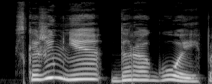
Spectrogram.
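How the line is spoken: Drawled, outwardly calm. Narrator (Russian): протянула я внешне спокойно

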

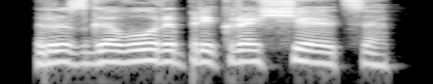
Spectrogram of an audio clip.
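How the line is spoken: Agitated growl. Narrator (Russian): прорычал я, взбудораженный тем, что в команде болтали о ней

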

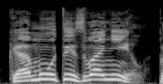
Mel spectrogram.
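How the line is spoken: Growl. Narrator (Russian): прорычал я

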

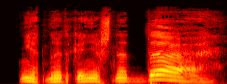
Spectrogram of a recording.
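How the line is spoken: Bewildered drawl. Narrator (Russian): растерянно протянул Герман, осознав масштаб проблемы

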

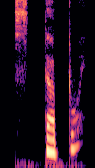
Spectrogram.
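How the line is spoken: Faint whisper. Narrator (Russian): Мой шепот потерялся между нами

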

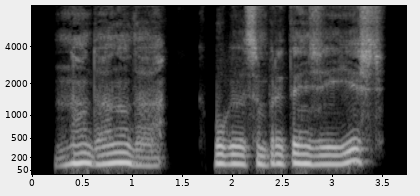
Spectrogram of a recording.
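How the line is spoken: Muttering. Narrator (Russian): пробормотал я

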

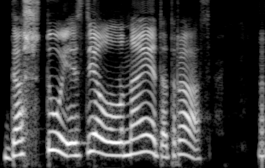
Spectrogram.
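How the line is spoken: Angry yelling. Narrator (Russian): я тоже рычала, в смысле орала

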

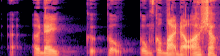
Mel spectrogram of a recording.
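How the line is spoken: Trembling voice. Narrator (Vietnamese): Một cậu sinh viên run rẩy nói

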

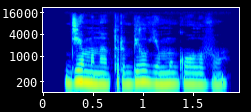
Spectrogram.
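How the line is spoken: Quiet reply. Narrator (Russian): тихо ответила Сади

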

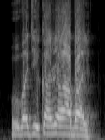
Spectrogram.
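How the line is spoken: Hoarse shout. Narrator (Russian): хрипло закричал он

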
